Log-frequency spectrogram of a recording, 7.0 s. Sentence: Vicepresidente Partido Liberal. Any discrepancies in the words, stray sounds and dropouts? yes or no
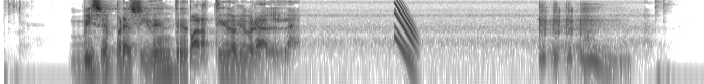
yes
